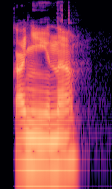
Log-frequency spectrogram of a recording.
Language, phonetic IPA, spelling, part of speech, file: Russian, [kɐˈnʲinə], конина, noun, Ru-конина.ogg
- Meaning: 1. horsemeat 2. cognac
